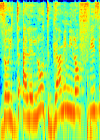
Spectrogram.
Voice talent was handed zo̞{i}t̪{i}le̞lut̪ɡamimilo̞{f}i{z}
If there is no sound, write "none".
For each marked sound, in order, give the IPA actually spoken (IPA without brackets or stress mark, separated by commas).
i, a, f, z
